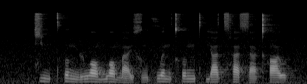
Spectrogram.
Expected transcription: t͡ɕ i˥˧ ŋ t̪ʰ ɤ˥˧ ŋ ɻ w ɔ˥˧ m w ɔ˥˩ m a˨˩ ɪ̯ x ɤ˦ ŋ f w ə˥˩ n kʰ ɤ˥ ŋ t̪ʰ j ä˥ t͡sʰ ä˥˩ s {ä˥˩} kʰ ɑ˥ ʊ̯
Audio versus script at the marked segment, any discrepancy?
yes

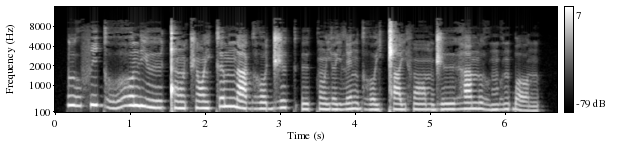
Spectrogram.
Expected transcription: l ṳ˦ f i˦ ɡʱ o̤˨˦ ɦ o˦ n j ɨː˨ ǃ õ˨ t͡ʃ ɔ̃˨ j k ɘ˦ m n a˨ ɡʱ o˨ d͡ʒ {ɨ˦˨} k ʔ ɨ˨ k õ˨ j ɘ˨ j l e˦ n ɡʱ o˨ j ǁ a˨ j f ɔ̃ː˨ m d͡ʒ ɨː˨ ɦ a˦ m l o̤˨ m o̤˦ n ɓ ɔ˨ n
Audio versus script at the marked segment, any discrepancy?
no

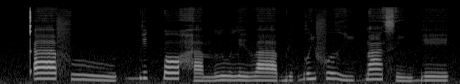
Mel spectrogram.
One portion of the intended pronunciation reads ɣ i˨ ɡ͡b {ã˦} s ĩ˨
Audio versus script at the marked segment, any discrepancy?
no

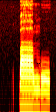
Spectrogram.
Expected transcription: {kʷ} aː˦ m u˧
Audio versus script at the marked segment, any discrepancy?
yes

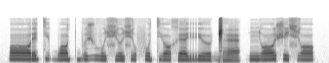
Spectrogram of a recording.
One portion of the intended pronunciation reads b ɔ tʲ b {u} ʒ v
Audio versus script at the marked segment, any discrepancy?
yes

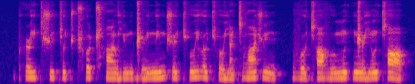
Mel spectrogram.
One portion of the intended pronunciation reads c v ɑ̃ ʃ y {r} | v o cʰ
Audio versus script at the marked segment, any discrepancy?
yes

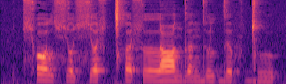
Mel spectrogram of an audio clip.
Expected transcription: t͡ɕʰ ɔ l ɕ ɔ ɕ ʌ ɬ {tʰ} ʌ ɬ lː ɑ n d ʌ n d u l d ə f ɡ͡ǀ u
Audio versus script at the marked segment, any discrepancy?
yes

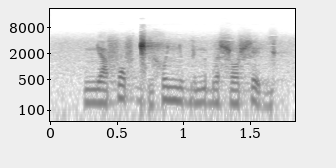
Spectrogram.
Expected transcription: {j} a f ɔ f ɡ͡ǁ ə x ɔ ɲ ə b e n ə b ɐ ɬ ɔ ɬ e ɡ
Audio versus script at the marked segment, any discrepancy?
yes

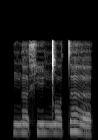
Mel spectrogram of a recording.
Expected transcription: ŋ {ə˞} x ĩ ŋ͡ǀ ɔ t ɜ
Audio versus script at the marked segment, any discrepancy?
yes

